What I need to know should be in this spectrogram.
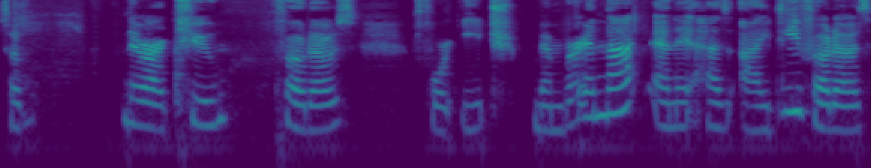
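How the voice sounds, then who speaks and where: A woman speaks at a fairly slow pace with lively intonation and a fairly high pitch. Her delivery has long, frequent pauses. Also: very clean recording, silent background. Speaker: K-pop album collector and video creator. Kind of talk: casual tutorial. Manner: slower in parts.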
